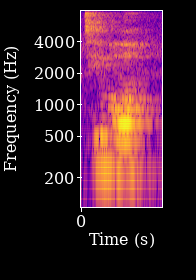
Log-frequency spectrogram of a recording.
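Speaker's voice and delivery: calm breathing guidance; yoga instruction. Acted. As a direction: lead the class through each breath. Guides a breathing exercise.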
